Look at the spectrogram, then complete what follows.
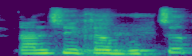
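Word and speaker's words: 炭水化物: Bacanya adalah apa tuh? Tansui kabutsu.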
